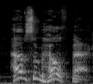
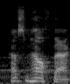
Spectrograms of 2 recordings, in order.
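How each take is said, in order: First: It is said in a put-on character voice. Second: It is said in the speaker's normal voice.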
